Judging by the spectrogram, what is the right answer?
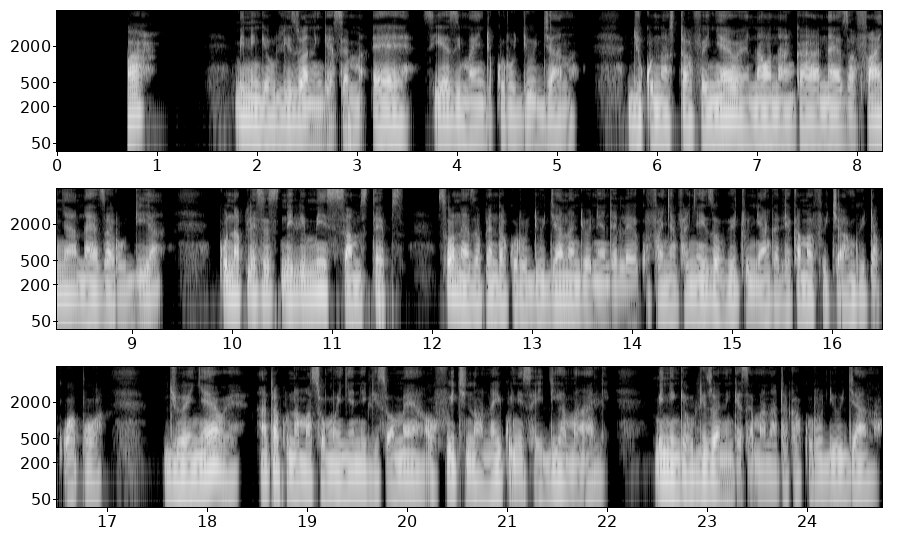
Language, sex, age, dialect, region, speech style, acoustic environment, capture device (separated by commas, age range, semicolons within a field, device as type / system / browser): Swahili, male, 25-34, Kenya - Nairobi Sheng-influenced, Kenya, nervous; excited; focused, people talking; music; nature, mobile / Linux / Chrome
